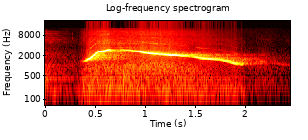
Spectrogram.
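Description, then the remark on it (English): A person whistles one long, clear call that jumps up quickly and then glides slowly downward, loud with no other sounds around it. “Hiss means whistle.”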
